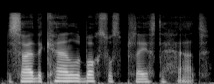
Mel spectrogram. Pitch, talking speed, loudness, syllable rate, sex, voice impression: 135 Hz, 225 wpm, -19 LUFS, 5.9 syllables/s, male, masculine, adult-like, slightly thick, slightly clear, cool, slightly sincere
